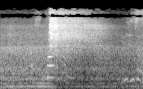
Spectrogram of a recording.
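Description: Low steady engine hum with a short burst of hissing about three-quarters of a second in, lasting about half a second.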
